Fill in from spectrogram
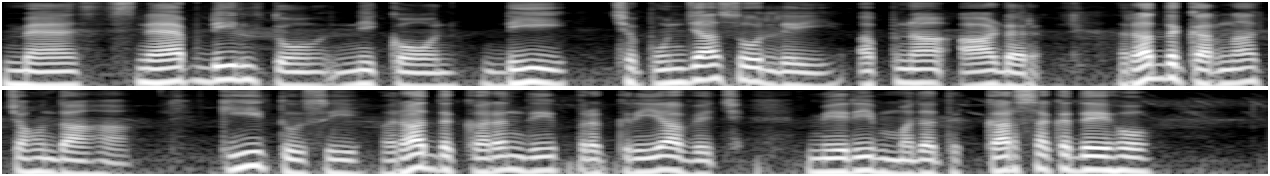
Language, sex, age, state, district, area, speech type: Punjabi, male, 18-30, Punjab, Hoshiarpur, urban, read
